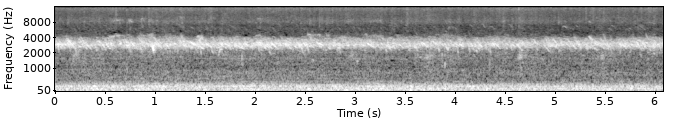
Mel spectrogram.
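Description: A large flock of young broiler chicks peeping all together, a dense, unbroken chatter of high chirps over a low, steady hum.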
